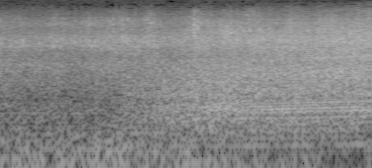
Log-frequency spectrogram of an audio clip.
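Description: Kart engines buzz and whine as they race past.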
